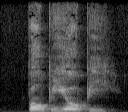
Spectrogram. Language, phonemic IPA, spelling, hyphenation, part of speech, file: Dutch, /ˌpoː.piˈjoː.pi/, popiejopie, po‧pie‧jo‧pie, adjective, Nl-popiejopie.ogg
- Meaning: 1. trying excessively to come across as popular and ordinary 2. related to ordinary people; plebeian, familiar, colloquial, vulgar, popular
